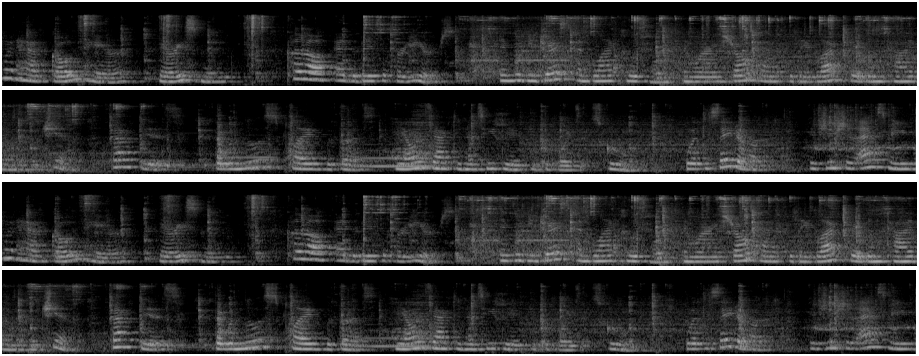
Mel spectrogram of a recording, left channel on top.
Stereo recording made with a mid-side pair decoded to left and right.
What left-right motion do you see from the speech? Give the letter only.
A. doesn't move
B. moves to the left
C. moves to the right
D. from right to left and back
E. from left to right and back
E.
